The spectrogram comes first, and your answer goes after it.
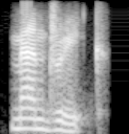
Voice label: "mandrake", Indian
